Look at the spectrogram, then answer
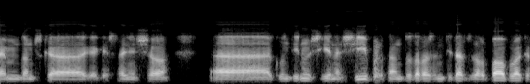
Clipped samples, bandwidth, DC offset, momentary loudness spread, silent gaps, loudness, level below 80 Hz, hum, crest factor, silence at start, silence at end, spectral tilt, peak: under 0.1%; 7.8 kHz; under 0.1%; 8 LU; none; -17 LUFS; -72 dBFS; none; 18 dB; 0 s; 0 s; -5 dB/octave; 0 dBFS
